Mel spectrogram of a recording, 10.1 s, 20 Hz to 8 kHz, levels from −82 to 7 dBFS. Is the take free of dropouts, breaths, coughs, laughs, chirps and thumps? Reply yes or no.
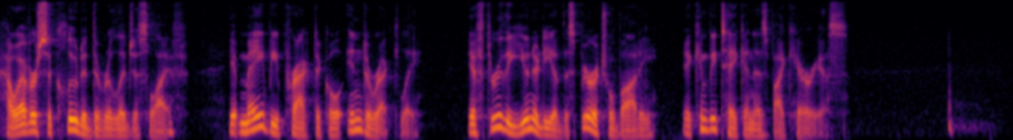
no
